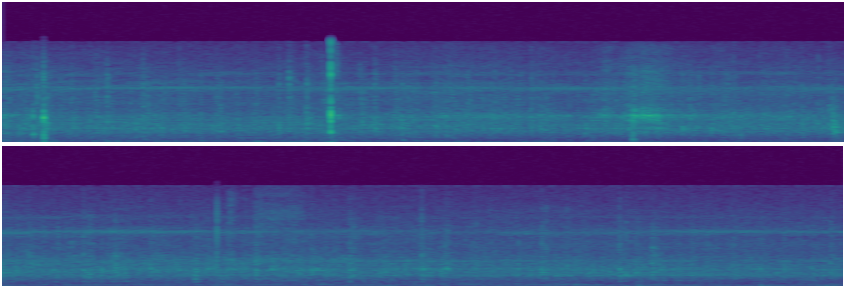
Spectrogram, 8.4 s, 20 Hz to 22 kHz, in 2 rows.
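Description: Graham Farish N gauge Class 66 model locomotive and its freight wagons running on the track, a steady light whirring rattle of the motor and wheels. A few sharp clicks come in the first few seconds.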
